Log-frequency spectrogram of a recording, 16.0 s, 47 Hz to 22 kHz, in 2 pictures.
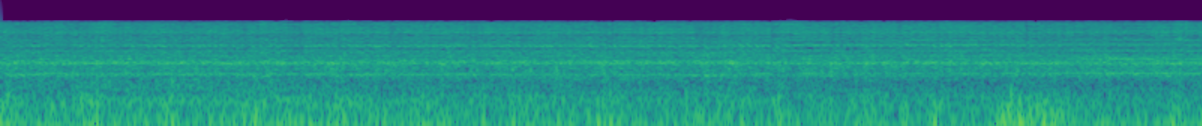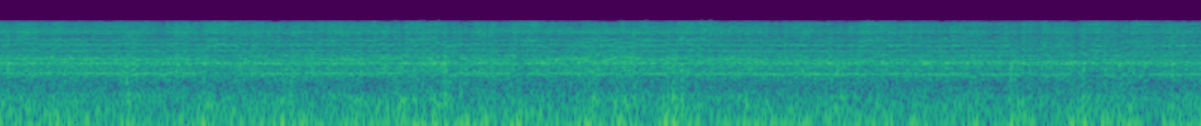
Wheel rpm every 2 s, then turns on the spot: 160, 150, 150, 160, 160, 160, 160, 160.
none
